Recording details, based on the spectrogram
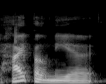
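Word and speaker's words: hypopnea: p n e a and notice that hypona we're not saying the p in that second syllable we're leaving it out hypo is said quickly we're used to saying it that way ress knee and then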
